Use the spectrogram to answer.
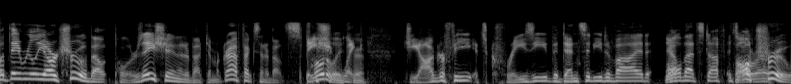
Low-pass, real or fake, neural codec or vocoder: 7.2 kHz; real; none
